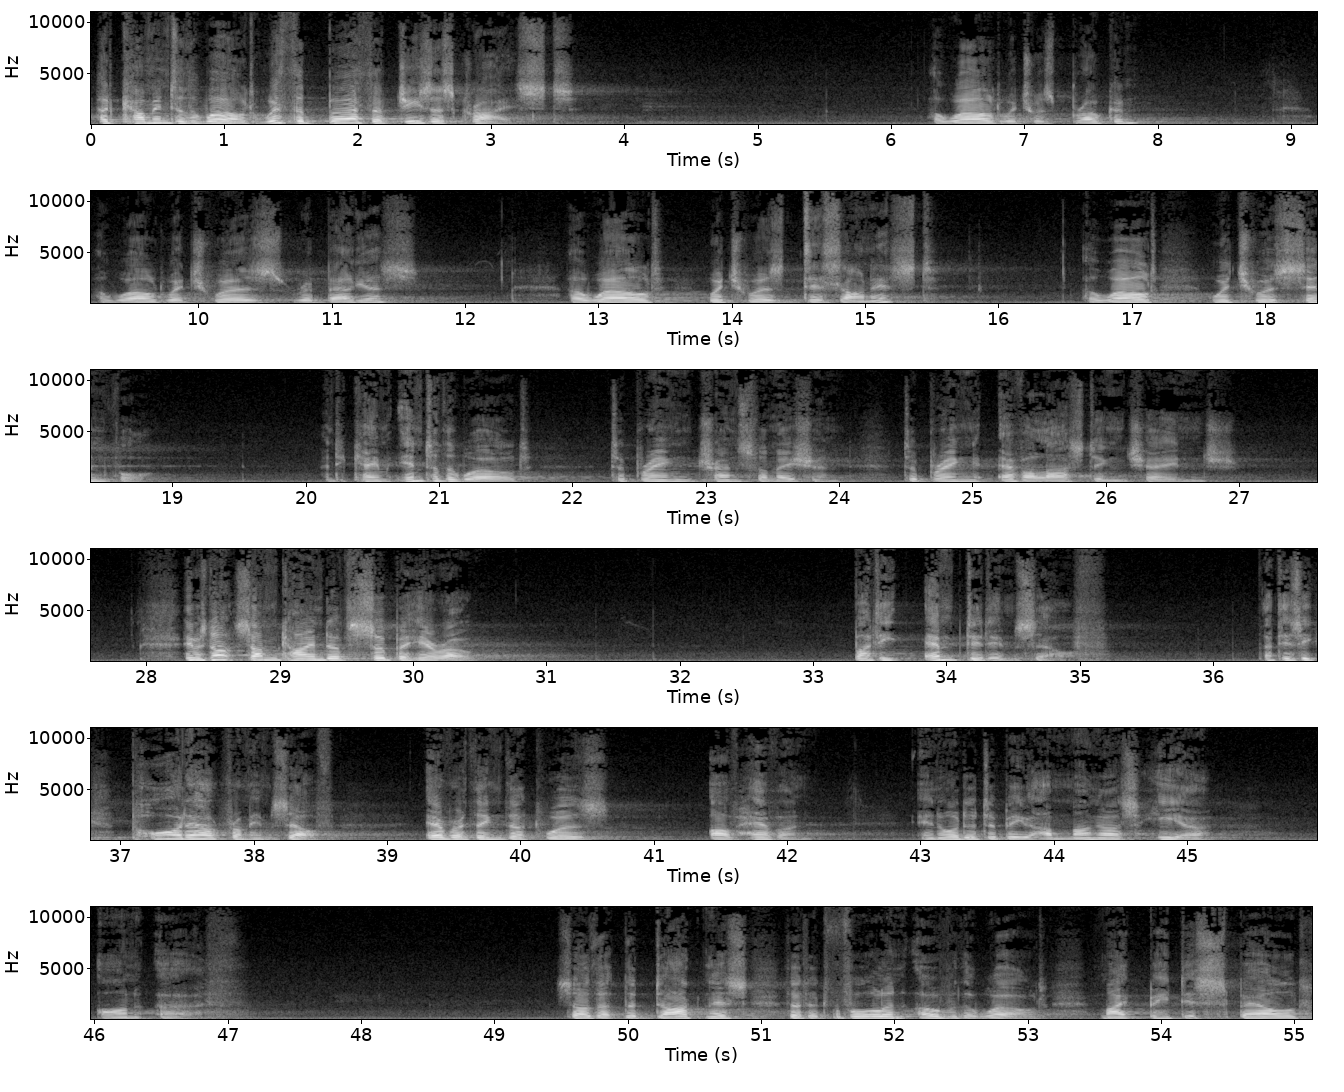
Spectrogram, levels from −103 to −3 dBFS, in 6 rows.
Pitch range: 120-160 Hz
